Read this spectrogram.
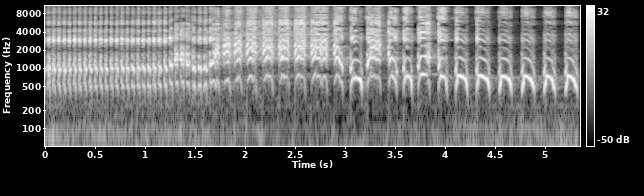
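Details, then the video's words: Kookaburra: a rapid, rolling chuckle builds into loud, evenly spaced laughing hoots, about four a second, each note rising and falling sharply; said to be a warning call in the wild rather than laughter. "This might sound like laughing, but in the wild it's actually a warning call."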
